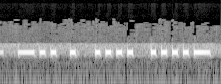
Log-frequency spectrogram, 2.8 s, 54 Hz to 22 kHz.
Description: Morse code, heard as a keyed tone, about 17 wpm, 530 Hz, with radio noise. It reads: DE H4
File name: posts / 2016-may-09-0841z-h44lg-14-013mhz-cw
